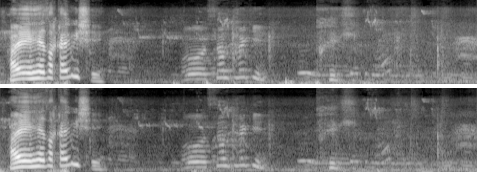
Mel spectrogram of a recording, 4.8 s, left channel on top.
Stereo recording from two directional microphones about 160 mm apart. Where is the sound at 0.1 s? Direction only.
10° right (ahead or behind).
